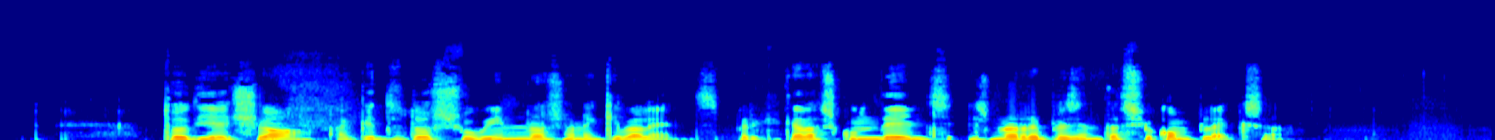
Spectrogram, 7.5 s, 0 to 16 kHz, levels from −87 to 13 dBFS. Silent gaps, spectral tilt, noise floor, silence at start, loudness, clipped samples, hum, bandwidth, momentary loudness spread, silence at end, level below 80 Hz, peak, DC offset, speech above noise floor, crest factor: none; -8 dB/octave; -69 dBFS; 0.85 s; -22 LUFS; under 0.1%; none; 8.4 kHz; 12 LU; 1.05 s; -60 dBFS; -2 dBFS; under 0.1%; 48 dB; 20 dB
